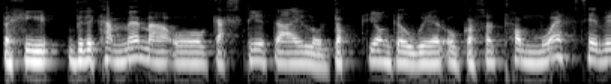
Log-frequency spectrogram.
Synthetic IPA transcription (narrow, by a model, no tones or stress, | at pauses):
vɛɬibɨðəkʰamɛmaʔɔɡaɬklɪrdajlˠɔdɔkʰjɔnɡəwɪɾʔɔ̰ɡɔsɔd̚tʰɔmwɛθtʰhɛvɨ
